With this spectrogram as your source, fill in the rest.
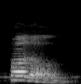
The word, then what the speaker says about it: bottle: بودل. اسمها ايه؟ بودل. بودل اللي هي الزجاجه. وحرف التي طبعا في الانجليش بيبقى اشبه نطقه زي الدي، بس بيبقى ايه؟ مخفف شويه.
